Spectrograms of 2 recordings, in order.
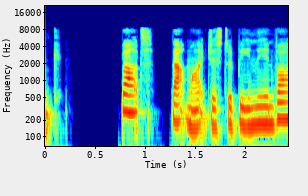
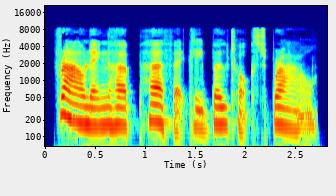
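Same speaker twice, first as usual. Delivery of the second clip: ordinary delivery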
